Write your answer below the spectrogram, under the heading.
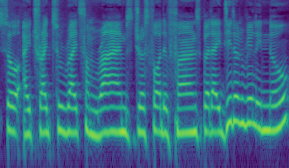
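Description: On a very clean recording with a silent background, a woman with a French accent speaks at a medium pitch and fairly slow pace, her intonation fairly even. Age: 30s. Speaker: rapper. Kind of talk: interview. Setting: in person, Martigny.

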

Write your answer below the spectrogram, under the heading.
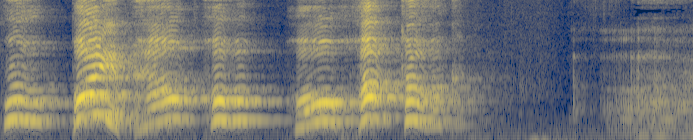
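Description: A put-on character voice at an extremely high pitch. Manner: cheerful, goofy.

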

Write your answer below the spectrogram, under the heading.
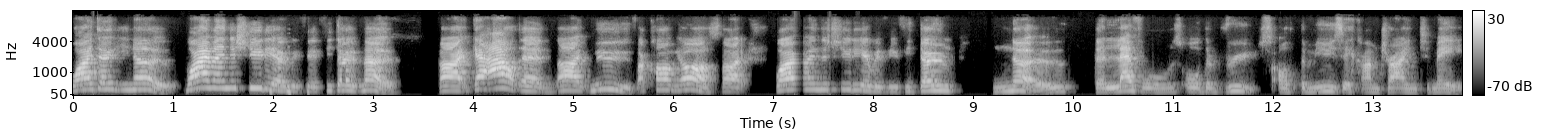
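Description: The speaker has a strong British accent and a bright, sharp tone. Pitch swings very widely at a moderate pace. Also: woman, medium pitch for a woman. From United Kingdom. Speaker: neo-soul and hip hop singer. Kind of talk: casual interview chat. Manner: animated.

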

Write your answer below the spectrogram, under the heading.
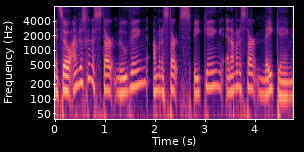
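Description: A man's dark, mellow tone with lively intonation, delivered at a moderate pace. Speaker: podcast host. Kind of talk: casual podcast conversation.

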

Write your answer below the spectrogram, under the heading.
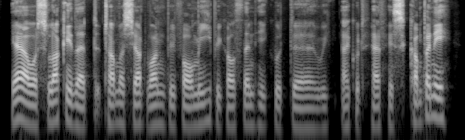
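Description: A man with a Danish accent speaks at a moderate pace and fairly low pitch with fairly even intonation, in a very clean recording with a silent background and a dry, close sound with no echo. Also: hardly any pauses. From Denmark. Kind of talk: casual interview chat. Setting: studio.

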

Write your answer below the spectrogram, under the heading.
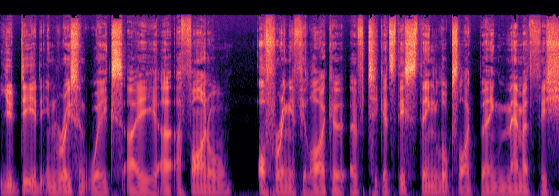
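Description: A man's fairly low voice in a flat, monotone delivery, on a very clean recording with a silent background. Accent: Australian. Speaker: motoring podcast host. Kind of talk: casual chat. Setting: studio.

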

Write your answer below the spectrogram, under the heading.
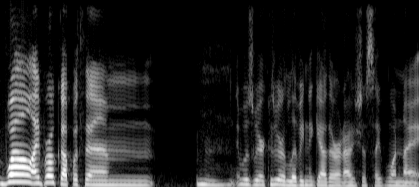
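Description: A woman's fairly quick, lively speech with big swings in loudness, in a very clean recording with a silent background. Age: 20s. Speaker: comedian. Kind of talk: casual chat.

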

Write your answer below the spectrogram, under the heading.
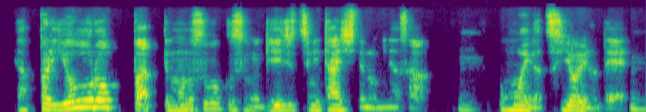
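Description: With very wide pitch swings, a man with a fairly high pitch and a dark, mellow tone speaks somewhat breathily at a fairly quick pace, in a dry, close sound with no echo. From Tokyo, Japan. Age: 40s. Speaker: ballet dancer and choreographer. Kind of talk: interview. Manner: hesitant with many fillers.

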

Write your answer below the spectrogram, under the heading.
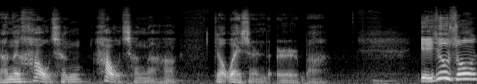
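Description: Lively intonation marks a man's medium-pitched voice at a moderate pace. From Taiwan (Tamsui; grew up in Dazhi, Taipei). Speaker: TV drama director. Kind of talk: interview conversation.

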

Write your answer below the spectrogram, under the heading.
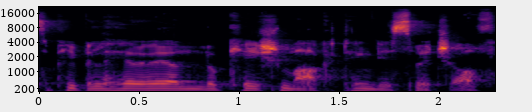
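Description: A man talks at a very fast pace with a German accent. His pitch is fairly low. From Germany. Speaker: marketing executive. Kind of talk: podcast interview.

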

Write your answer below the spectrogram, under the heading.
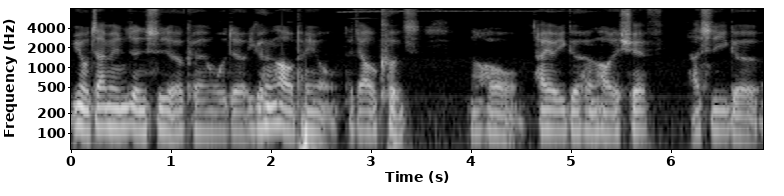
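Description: A man with a plain, everyday voice speaks fairly quickly in a fairly low pitch. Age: 20s. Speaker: bartender. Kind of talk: personal life story interview.

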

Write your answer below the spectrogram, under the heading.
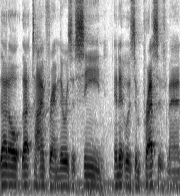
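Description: A man's fairly low voice moves at a moderate pace. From Oklahoma (small town). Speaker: country singer and tequila brand founder. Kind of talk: casual interview chat.

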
